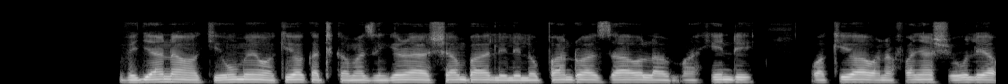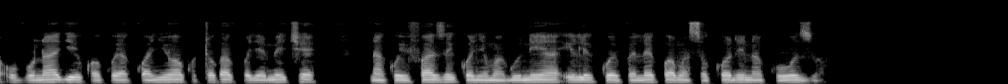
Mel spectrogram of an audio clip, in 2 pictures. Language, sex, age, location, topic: Swahili, male, 25-35, Dar es Salaam, agriculture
